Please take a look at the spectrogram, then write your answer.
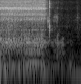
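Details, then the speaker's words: Household fan motor, disassembled, shaft very hard to turn by hand; motor hums but shaft won't spin, and on high it whirs then catches: seized, dry motor bearing, to be lubricated with drops down the shaft. "so if I turn on the motor you can hear it actually humming this car's dri by it just the right time but you can see that the shaft just isn't spinning at all"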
